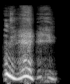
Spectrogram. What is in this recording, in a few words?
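damaged, voice, Japanese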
